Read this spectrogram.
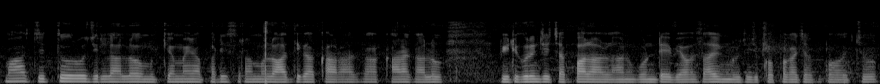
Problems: background sounds at intervals, background conversations at intervals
